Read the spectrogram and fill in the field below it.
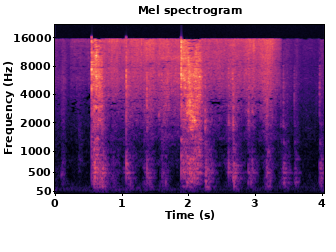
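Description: Mashed potato being stirred in a pan with turmeric, chilli powder, salt, roasted spices and raisins, giving repeated scraping strokes and a soft sizzle, close and fairly quiet.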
